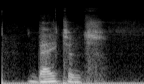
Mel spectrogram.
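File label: "bijtend", Dutch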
